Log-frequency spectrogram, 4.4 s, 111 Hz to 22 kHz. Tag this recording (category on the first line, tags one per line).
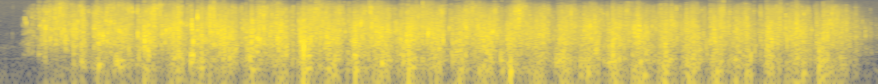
Soundscapes > Indoors
mixing
shaker
powder
H1n
MovoX1mini
water
shaking
drink
instant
